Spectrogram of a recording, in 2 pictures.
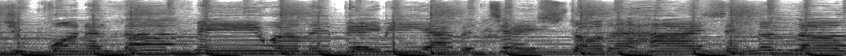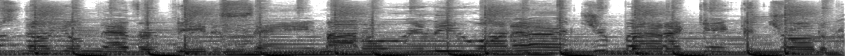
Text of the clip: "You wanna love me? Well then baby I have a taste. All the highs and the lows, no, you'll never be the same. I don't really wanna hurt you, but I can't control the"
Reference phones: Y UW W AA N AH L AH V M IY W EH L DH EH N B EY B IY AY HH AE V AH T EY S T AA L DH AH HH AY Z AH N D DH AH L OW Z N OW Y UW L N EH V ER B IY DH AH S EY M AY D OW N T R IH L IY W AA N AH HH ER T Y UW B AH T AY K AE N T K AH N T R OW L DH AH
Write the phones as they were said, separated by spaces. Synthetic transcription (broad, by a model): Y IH W AA N AH L AH V M IY W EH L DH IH B EY B IY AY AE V AH T EY S T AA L DH AH HH AY Z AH N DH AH L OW Z N OW Y UW L N EH V ER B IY DH AH S EY M AY D OW N T R IH L IY W AA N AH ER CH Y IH B AH T AY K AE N K AH N T R OW L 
